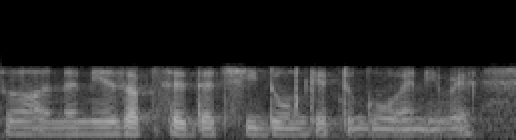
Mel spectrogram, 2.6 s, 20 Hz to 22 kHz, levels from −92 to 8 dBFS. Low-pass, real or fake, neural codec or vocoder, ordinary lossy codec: 3.6 kHz; real; none; Opus, 64 kbps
